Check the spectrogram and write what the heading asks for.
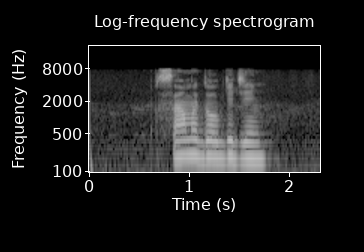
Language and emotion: Russian, neutral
